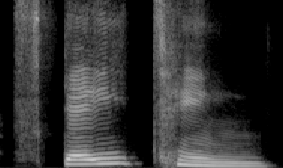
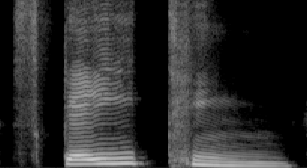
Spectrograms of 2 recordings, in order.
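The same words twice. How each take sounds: The two takes are said the same way.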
